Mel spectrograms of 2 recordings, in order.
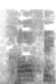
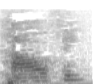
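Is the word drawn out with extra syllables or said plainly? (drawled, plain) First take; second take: plain; drawled. First: It is said plainly in a standard accent. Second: It is drawled in a Southern accent, stretched longer.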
